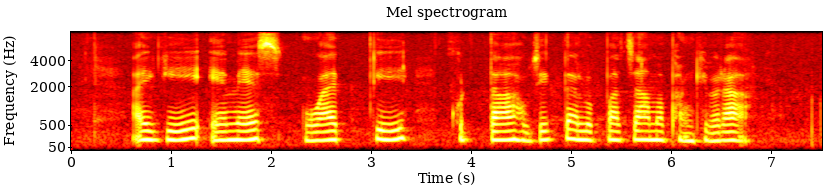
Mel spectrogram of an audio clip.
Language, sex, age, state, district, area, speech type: Manipuri, female, 60+, Manipur, Kangpokpi, urban, read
